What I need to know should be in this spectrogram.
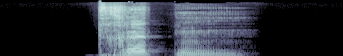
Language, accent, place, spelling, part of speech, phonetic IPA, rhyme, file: German, Germany, Berlin, Tritten, noun, [ˈtʁɪtn̩], -ɪtn̩, De-Tritten.ogg
- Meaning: dative plural of Tritt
